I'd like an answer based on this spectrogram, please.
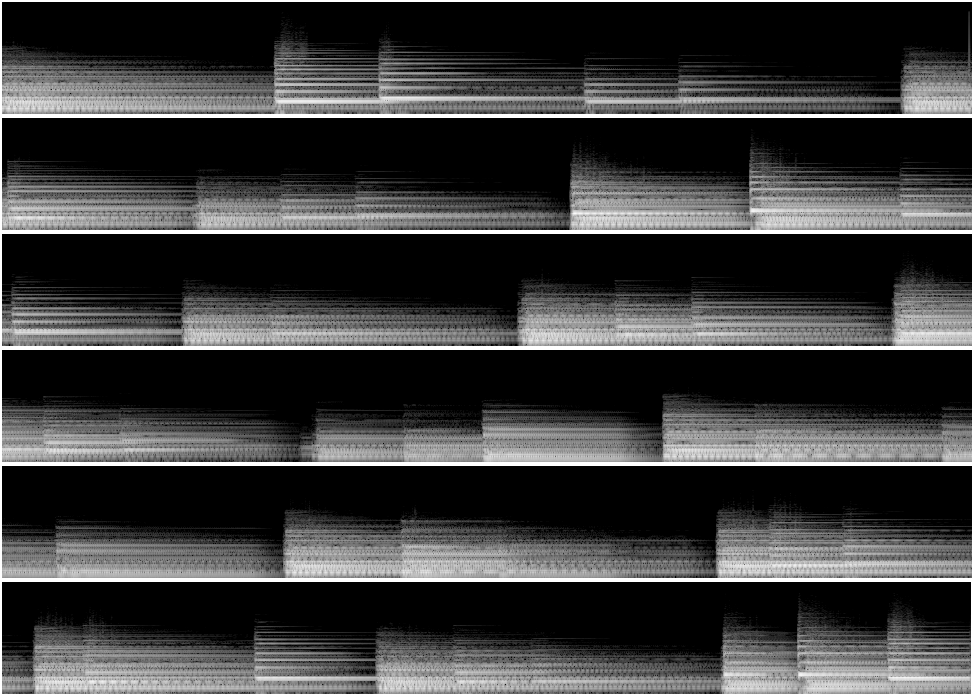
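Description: Solo piano music: chords and notes struck roughly once a second, each left to ring and fade.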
